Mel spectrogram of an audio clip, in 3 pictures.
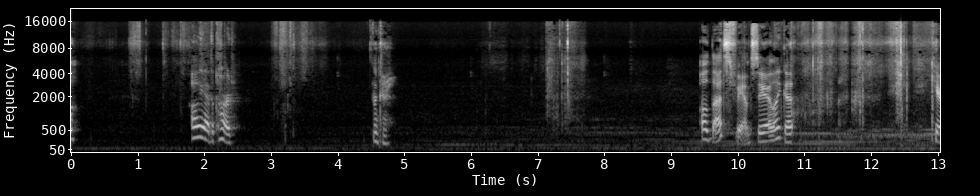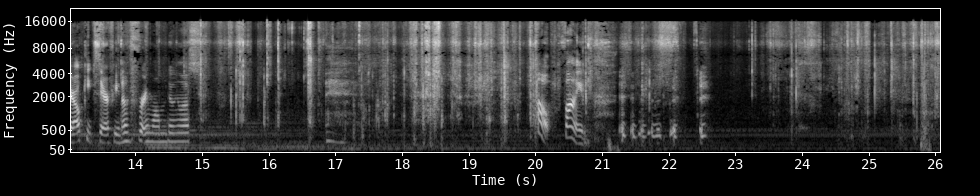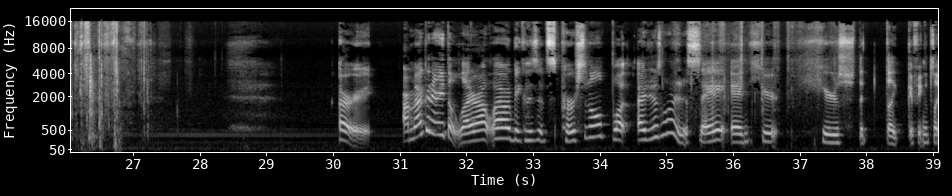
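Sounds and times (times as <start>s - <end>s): steady low hum: 0.0s - 38.6s
paper envelope rustling: 3.0s - 3.6s, 7.1s - 7.7s, 10.8s - 22.6s, 23.2s - 27.7s, 35.5s - 37.4s.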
